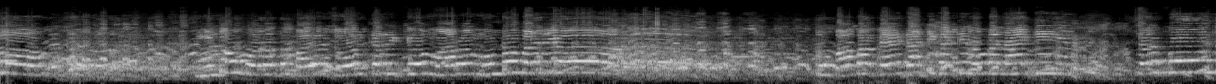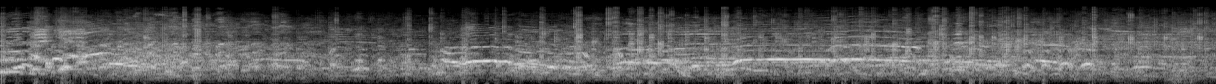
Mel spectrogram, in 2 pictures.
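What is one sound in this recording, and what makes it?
A man recites animatedly into a microphone.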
